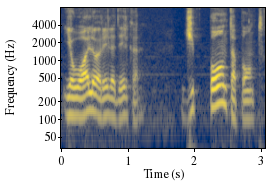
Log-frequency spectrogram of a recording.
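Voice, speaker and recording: A man's voice: medium pitch, brisk. A young man with a southern Brazilian accent, a podcast guest telling a story casually and acting out the voices of the people in it. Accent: southern Brazilian, Rio Grande do Sul. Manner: animated storyteller acting out quoted dialogue.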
